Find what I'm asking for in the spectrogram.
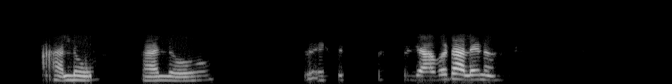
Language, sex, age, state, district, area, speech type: Dogri, female, 30-45, Jammu and Kashmir, Reasi, rural, conversation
